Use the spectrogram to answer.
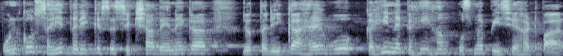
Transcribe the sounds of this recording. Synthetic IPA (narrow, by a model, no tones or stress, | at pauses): ʊnkosɐɦit̪ɐɾiːkeseʃɪkʃad̪eːneka | d͡ʒoːt̪ɐɾiːkaɦɛʋoːkɐɦĩnɐkɐɦĩɦɐmʊsmẽpiːt͡ʃʰeɦɐʈpa̰ːɾ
